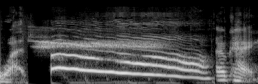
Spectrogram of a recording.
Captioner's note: eagle caw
